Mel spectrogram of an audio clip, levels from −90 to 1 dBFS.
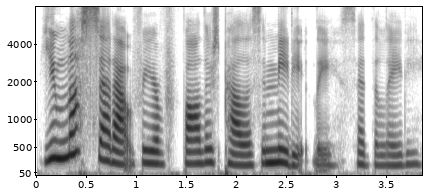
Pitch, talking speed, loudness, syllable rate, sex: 220 Hz, 185 wpm, -18 LUFS, 5.4 syllables/s, female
